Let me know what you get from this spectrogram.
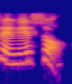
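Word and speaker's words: Renaissance: তো রেনেসিয়ান্স বলেছে, তো দেখো এটাই কি হয়, আর ই এন এ, ঠিক আছে, এটা রেনেস, প্রোনাউন্সিয়েশনটা হয় কিন্তু রেনেস, ঠিক আছে, আর ই এন এ আই, ওকে, তারপর ডাবল এস এ এন সিই, ঠিক আছে?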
